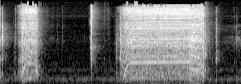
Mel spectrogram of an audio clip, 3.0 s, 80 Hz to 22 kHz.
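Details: Bosch GSB 18-2-Li cordless drill after a new motor was fitted: short bursts of a strong, even high whir that spins up cleanly and stops sharply on the brake, much more power; the motor sounds healthy.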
